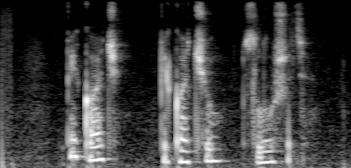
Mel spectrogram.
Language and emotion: Russian, sad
